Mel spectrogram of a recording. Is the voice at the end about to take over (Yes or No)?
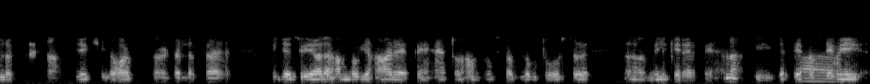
No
